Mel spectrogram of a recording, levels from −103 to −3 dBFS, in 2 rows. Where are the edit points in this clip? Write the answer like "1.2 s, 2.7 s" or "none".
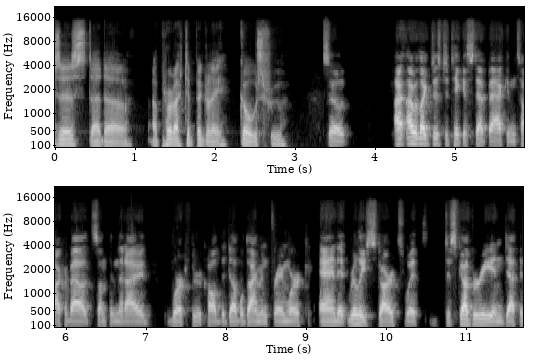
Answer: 3.3 s, 9.0 s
